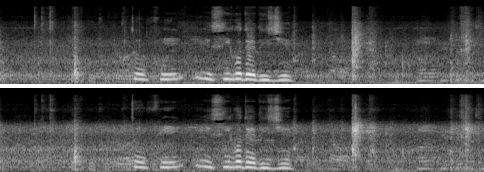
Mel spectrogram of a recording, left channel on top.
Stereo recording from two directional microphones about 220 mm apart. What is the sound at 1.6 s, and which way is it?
A woman's voice, 10° left (ahead or behind).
